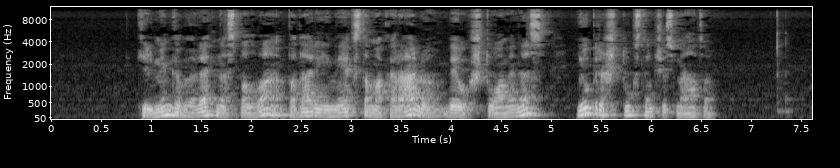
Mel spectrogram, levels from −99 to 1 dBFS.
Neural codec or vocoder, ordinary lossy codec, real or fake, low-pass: none; AAC, 64 kbps; real; 10.8 kHz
